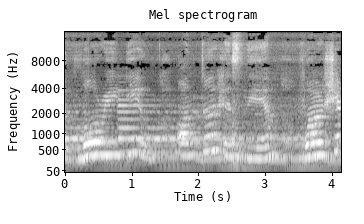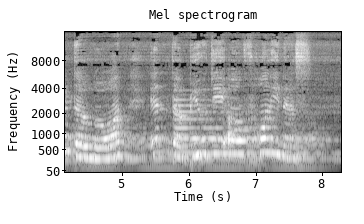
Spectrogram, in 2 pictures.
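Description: A young girl singing through a microphone, accompanied by an electronic keyboard holding sustained chords.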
